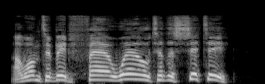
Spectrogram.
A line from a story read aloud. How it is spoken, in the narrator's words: the master shouted to Azazello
